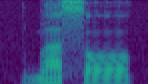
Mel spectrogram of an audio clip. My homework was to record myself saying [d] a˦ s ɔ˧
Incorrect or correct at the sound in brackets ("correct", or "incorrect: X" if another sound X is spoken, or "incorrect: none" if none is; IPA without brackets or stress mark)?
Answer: incorrect: b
